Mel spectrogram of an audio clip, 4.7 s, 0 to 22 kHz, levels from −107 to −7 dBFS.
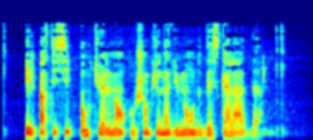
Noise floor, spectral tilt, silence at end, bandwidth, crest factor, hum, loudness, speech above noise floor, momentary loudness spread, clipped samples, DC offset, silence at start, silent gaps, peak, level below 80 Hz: -52 dBFS; -5 dB/octave; 0.45 s; 11.5 kHz; 22 dB; none; -25 LUFS; 27 dB; 9 LU; under 0.1%; under 0.1%; 0.4 s; none; -4 dBFS; -54 dBFS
